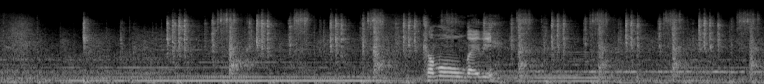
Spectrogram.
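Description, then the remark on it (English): A track pin being worked out of the track of the Elephant tank: a steady run of sharp metallic clicks and knocks, with a brief grinding squeal midway and a low mechanical hum, while a man mutters a few words. “A track pin is finally coming out.”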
